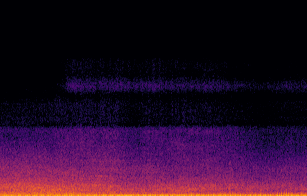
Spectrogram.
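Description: Wind rushes past, loud and close.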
